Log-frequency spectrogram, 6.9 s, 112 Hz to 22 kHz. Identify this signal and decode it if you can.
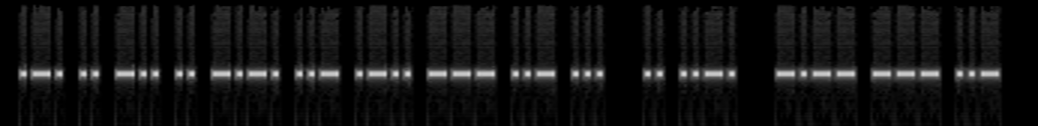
Morse code, heard as a keyed tone, about 30 wpm, 1000 Hz. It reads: RIDICULOUS IF YOU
